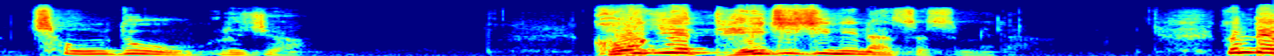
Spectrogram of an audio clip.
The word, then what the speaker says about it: 청두: 그래서 캠퍼스 미션하고 또 대각선으로 내려와서 지금 그 성도, 예. 한문들은 성도고 원래 발음은 청두 그러죠.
